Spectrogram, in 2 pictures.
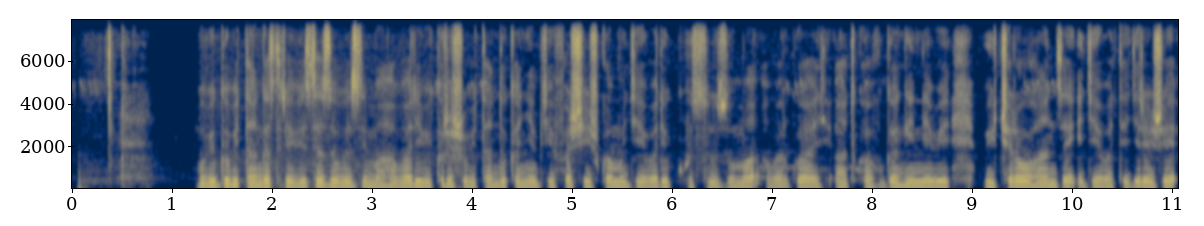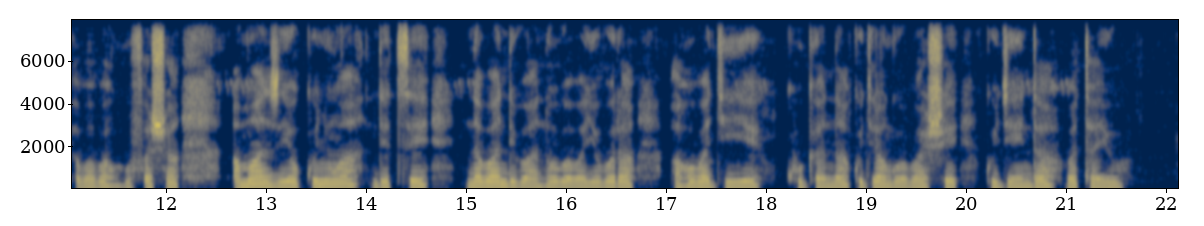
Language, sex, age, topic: Kinyarwanda, female, 18-24, health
